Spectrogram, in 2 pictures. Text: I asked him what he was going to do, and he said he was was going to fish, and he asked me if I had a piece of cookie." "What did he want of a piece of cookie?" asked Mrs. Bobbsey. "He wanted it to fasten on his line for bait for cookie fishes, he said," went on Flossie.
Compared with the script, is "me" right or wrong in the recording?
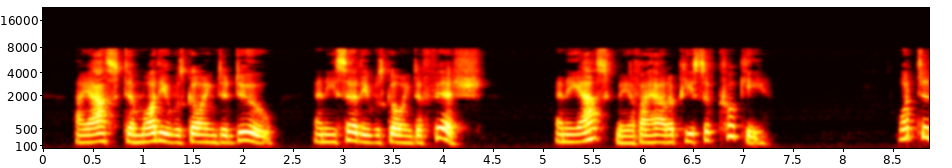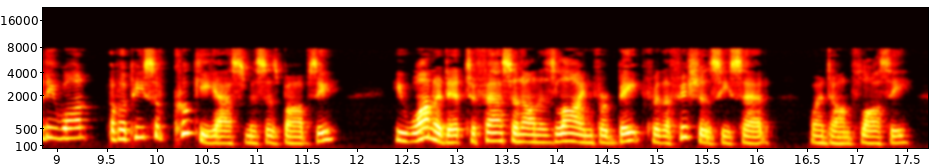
right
